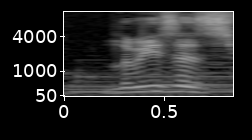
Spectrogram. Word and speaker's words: Louis: Yeah, Louise is a boy. No, Yuri, I know. I figured. I guess I'm saying Louise wrong. It's Louis? It's Louis. I'm saying it wrong. My bad. It's Louis. He's a boy.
